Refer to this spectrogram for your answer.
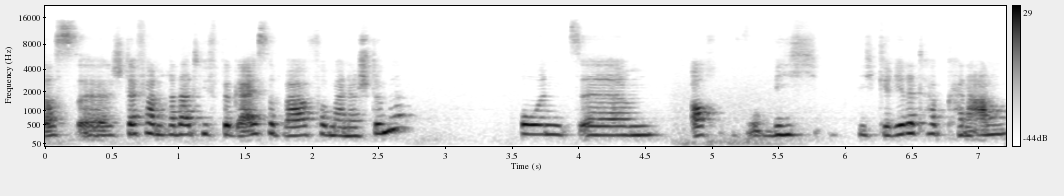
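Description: At a moderate pace, a woman talks with a high pitch and ordinary pitch variation. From Saxony, near Oschatz. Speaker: voice actor. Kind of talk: casual chat.

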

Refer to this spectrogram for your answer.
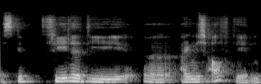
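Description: A man talks at a moderate pace, his voice somewhat breathy. His tone is dark and mellow, with ordinary pitch variation. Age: 60s. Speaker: music school director and church organist. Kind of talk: interview.

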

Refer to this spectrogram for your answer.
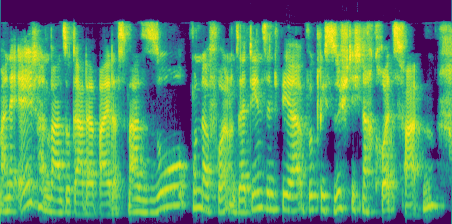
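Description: Lively intonation at a moderate pace with very even loudness, over noticeable background noise. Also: woman, medium pitch for a woman, hardly any pauses. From Cologne, Germany. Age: 30s. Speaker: online marketing entrepreneur. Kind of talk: casual interview.

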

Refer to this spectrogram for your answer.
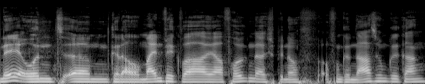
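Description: Flat, monotone intonation at a moderate pace, with hardly any pauses. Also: man. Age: 20s. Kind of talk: casual chat. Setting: studio, sitting opposite co-host.

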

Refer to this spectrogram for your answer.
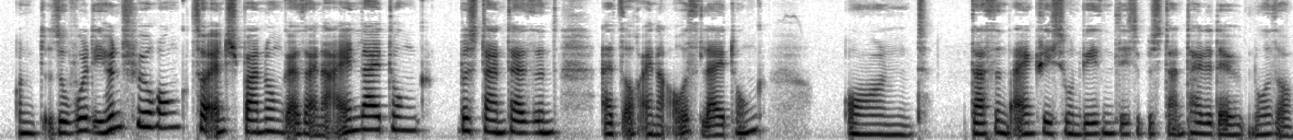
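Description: On a very clean recording with a silent background, a woman in a plain, everyday voice talks at a fairly slow pace, medium in pitch with ordinary pitch variation. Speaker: hypnotist and podcast host. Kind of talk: guided imagery / dream journey narration. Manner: calm, slow, soothing, descriptive.

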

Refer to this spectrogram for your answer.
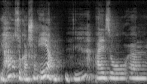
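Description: A woman's somewhat breathy voice with audible room echo. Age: 50s. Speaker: nurse and end-of-life doula. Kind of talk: interview. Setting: studio.

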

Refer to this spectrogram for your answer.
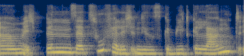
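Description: A woman's somewhat breathy, fairly high voice with ordinary pitch variation and a fairly slow pace. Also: quiet background. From Berlin, Germany. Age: 30s. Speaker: lawyer and business coach. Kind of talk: interview.

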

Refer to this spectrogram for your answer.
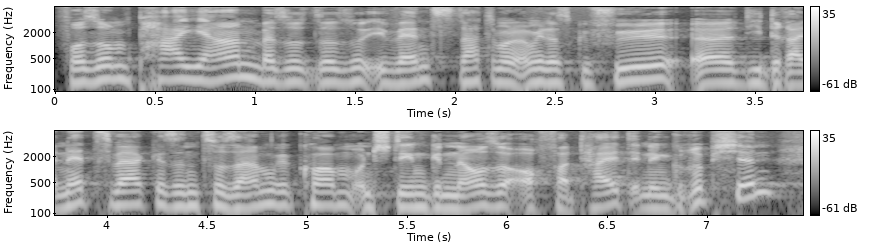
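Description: A man talks very fast with hardly any pauses, his pitch fairly high and his intonation fairly even. His loudness stays very even, and there is noticeable background noise. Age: 30s. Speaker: content creator. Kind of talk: casual chat.

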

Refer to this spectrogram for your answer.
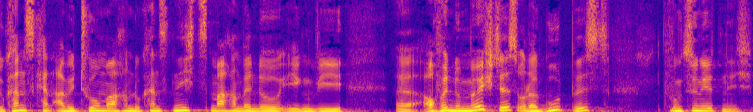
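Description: Fairly quick delivery from a man, a normal speaking voice with fairly high pitch and ordinary pitch variation. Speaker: social media personality. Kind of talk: casual interview chat.

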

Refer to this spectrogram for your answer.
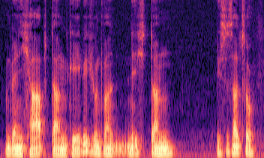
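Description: A man speaks very slowly in a very deep, low pitch with a dark, mellow tone. His pitch variation is ordinary. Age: 20s. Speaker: musician with leukemia. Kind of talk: interview.

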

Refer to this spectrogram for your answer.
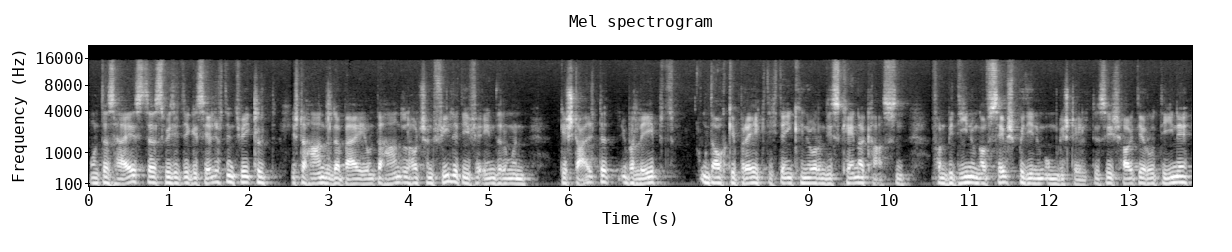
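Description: At a moderate pace, a man speaks with a dark, mellow tone, medium pitch, fairly even intonation and a somewhat breathy quality. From Austria, Vorarlberg. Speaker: marketing lecturer and author. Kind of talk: interview.

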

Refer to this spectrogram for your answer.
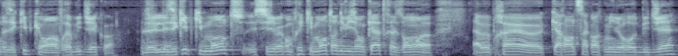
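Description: Speaking at a very fast pace, a man leaves hardly any pauses. His loudness stays very even, with ordinary pitch variation. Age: 20s. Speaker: football journalist. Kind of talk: casual chat.

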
